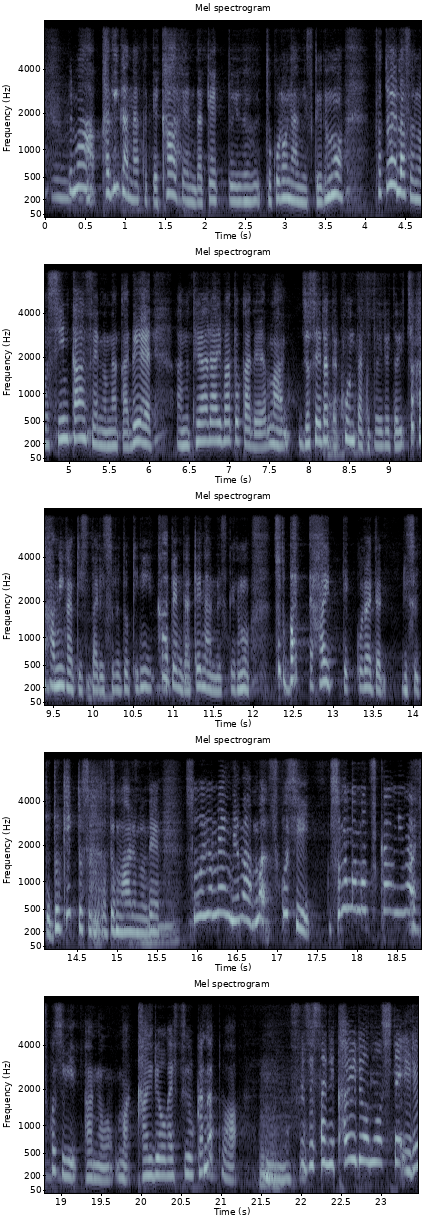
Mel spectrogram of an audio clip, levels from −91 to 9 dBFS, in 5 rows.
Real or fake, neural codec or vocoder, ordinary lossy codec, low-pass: fake; codec, 32 kHz, 1.9 kbps, SNAC; none; 7.2 kHz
